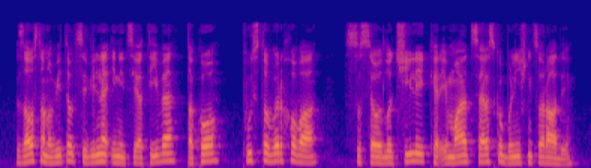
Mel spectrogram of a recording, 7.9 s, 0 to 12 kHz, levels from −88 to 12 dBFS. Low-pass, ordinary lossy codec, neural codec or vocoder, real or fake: 7.2 kHz; none; none; real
